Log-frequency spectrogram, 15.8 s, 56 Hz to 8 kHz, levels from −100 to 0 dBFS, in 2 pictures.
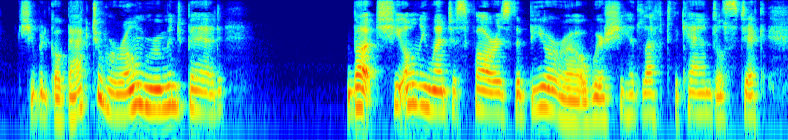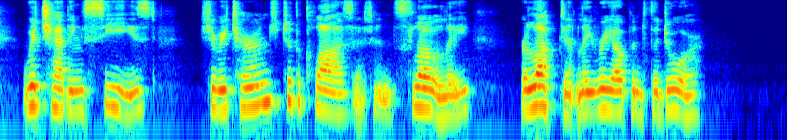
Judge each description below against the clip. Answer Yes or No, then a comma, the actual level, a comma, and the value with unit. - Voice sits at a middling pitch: Yes, medium, 170 Hz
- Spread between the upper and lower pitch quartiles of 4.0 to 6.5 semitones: Yes, average, 4.4 semitones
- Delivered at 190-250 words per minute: No, average, 150 wpm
